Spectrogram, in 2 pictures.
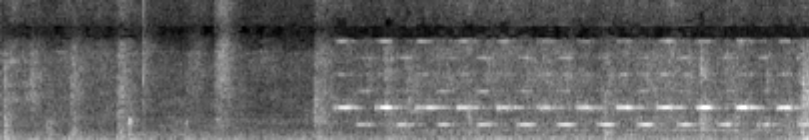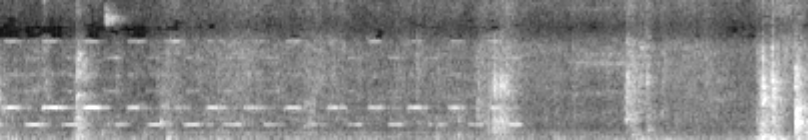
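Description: Train door signal beeping rapidly, about five beeps a second for some four seconds, as the doors are released at the station stop, over the low hum of the stopped train. A loud thump comes near the end as passengers step out through the door.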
